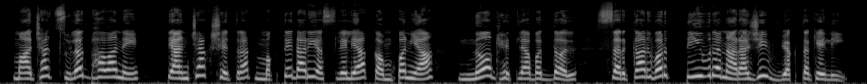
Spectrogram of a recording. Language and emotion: Marathi, angry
